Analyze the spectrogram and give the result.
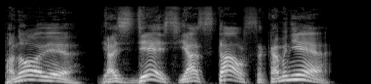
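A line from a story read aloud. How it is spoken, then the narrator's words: Shouting. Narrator (Russian): кричал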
